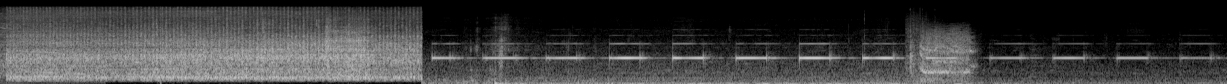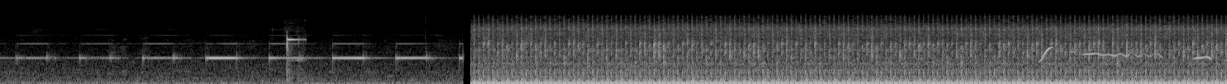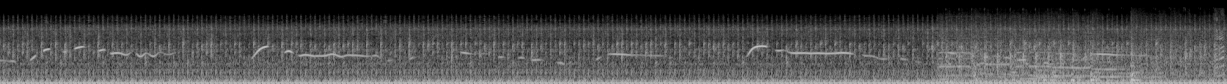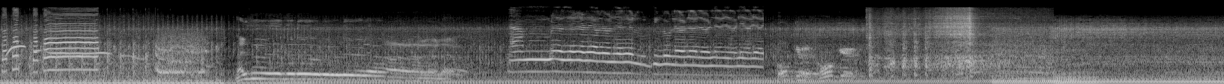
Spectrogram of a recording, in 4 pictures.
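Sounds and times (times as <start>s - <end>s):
tractor engine running: 0.0s - 49.0s
reversing alarm beeping: 4.3s - 17.0s
short whoosh: 45.8s - 48.4s.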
